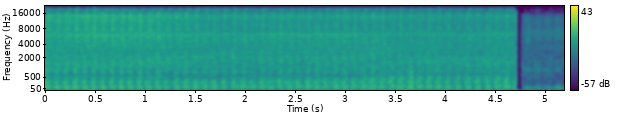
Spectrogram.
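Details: 1973 Honda CL450 twin after sitting 7 years, carburetors rebuilt with new kits and petcock cleaned: steady, even beat with no misses, pops or knocks, runs smoothly until shut off; normal running.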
